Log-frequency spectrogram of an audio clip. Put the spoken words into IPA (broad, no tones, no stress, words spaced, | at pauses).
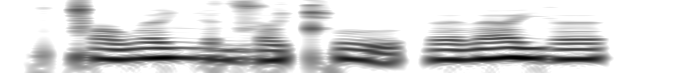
ǀɔwə ʎəd͡zɔcʰu | əðɐ jə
